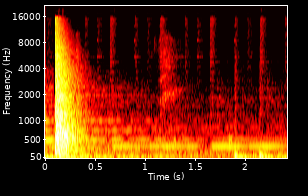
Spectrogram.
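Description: A gunshot sound effect played on a live talk show, one loud sharp bang at the start that quickly decays, followed by a low steady hum and a couple of faint knocks.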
